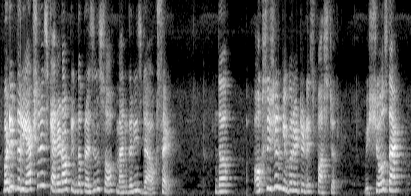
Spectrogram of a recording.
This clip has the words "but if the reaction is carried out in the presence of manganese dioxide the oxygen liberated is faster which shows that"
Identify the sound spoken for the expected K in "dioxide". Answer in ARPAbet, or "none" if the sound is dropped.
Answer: K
